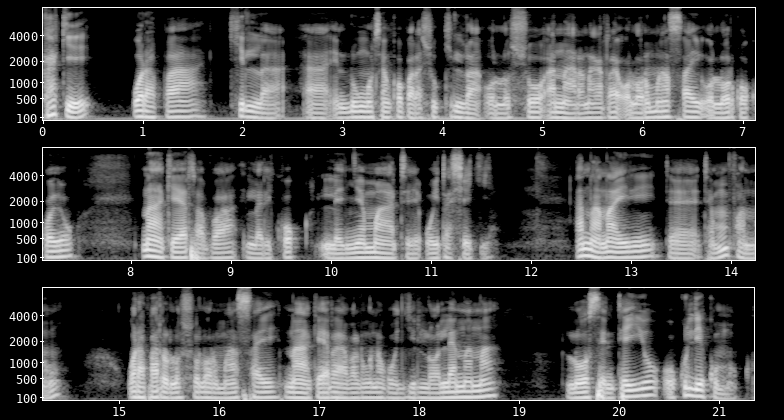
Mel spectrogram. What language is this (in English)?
Masai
